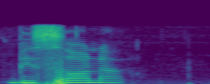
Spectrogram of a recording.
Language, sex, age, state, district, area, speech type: Assamese, female, 18-30, Assam, Dhemaji, rural, read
